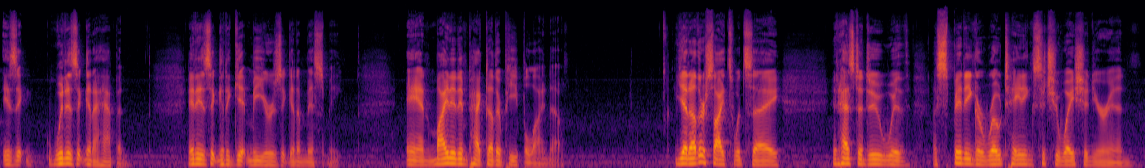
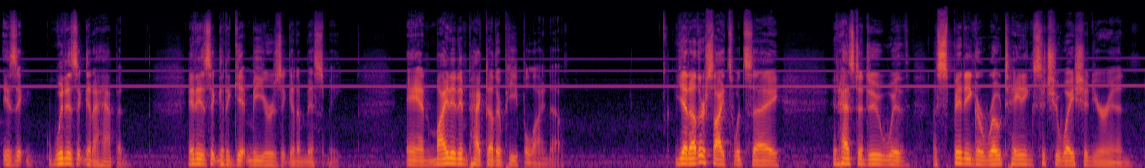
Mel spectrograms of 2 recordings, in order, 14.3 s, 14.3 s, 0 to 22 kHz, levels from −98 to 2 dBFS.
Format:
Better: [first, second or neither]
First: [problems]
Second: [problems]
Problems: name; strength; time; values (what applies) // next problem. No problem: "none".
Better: first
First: none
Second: high-pitched whine; faint; throughout; 2.5 kHz, 20 dB below the speech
